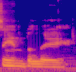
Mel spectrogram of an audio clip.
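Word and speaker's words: Sanbalet: Pronounced San Belay.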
